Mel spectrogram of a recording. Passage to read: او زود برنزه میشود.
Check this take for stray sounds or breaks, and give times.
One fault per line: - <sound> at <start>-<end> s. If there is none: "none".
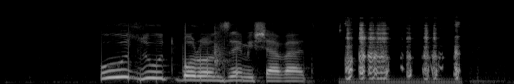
- throat clearing at 3.4-4.6 s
